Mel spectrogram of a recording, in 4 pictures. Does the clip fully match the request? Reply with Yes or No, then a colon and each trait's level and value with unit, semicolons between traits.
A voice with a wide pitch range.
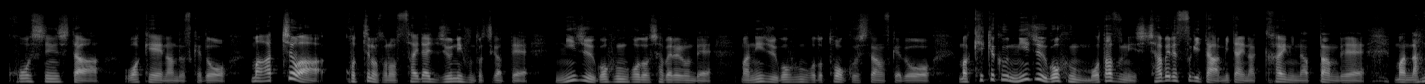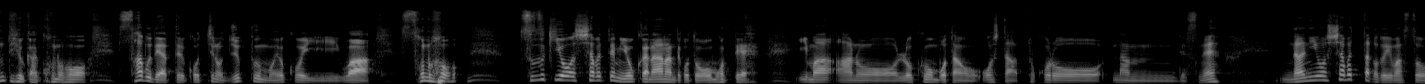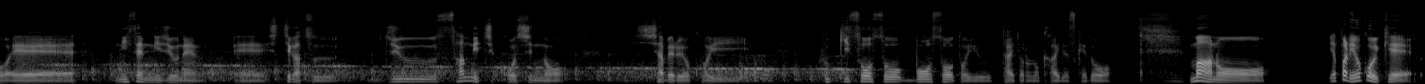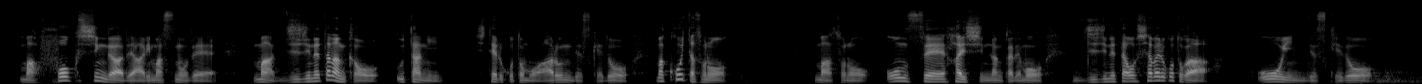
Yes: wide, 6.3 semitones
